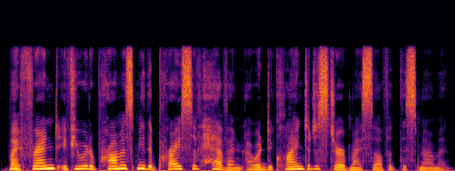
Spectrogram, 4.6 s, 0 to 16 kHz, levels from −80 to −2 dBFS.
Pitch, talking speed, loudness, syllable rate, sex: 210 Hz, 275 wpm, -16 LUFS, 7.2 syllables/s, female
